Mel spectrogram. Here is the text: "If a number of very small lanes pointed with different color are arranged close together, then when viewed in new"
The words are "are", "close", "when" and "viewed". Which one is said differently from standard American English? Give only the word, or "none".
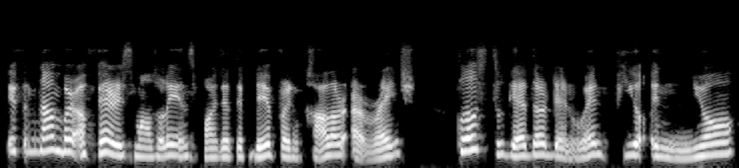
viewed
